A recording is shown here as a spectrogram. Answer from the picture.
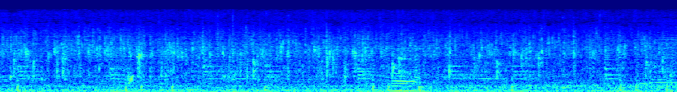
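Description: Chicken wings deep-frying in hot oil, a steady sizzle full of small crackles, with a spatula stirring and scraping thick sauce in a wok over it.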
